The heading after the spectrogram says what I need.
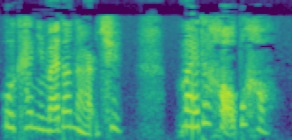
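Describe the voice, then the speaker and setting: A woman reader voicing a desperate grieving young mother who pleads in a high, tearful voice. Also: big pitch swings, normal speed, no room sound. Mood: anxious. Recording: dull lo-fi dry recording.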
